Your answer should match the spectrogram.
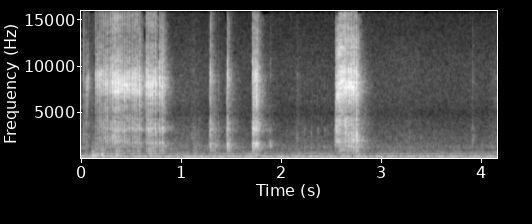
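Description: A dry-erase marker being handled and uncapped at a whiteboard: a short rustle, three light clicks a little over a second in, then a second brief rustle.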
